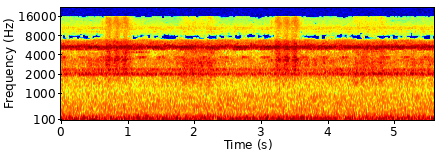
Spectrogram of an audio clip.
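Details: Crickets chirping in a steady, continuous high-pitched trill with a dense chorus overlapping throughout, accompanied by a low background rumble and occasional brief broadband rustles.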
